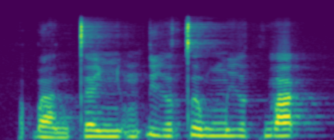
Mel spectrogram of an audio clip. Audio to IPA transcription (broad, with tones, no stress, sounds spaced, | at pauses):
ɓ a̤˨˩ n t̪ ɛ˧ ɲ ə̰˧˥ m ɗ i˨˦ ə̯ t̪ ə˧ w m i˧ ə̯ k w a˦˥ k̚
